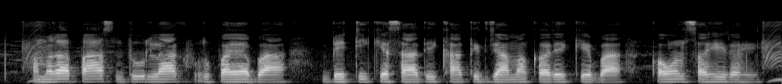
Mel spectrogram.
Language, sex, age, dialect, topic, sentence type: Bhojpuri, male, <18, Northern, banking, question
